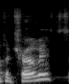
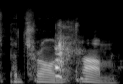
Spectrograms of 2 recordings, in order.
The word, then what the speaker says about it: patronum: Expectro Patronus? I mean, that's another one. But all right. No, and you fucked up the It's pronunciation. expecto patronum. It's the Patronus charm, but it's patronum.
